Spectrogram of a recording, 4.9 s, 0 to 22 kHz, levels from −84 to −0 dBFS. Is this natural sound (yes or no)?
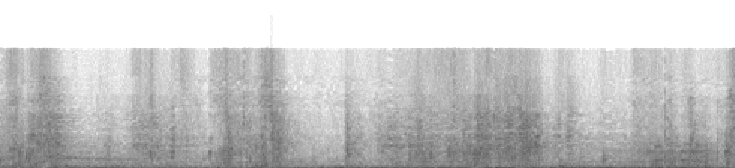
yes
